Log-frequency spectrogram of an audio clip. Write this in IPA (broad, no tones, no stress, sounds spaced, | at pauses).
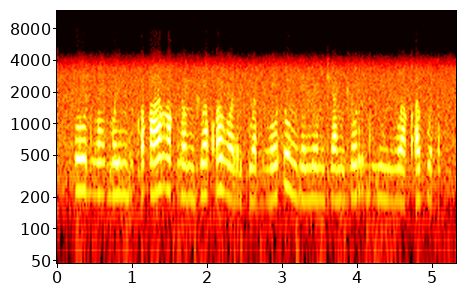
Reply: o dʱ o ʁ ɡʷ e i̯ n d i kʷʼ e q æ ʁ æ q z o n d͡ʒ u qʼ u ʁʷ æ r xʷ æ bʱ o s o ŋ ɡ e ŋ e n d͡ʒ æ n d͡ʒ o r dʱ i ŋ i ŋ o i̯ qʼ e kʷ æ s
